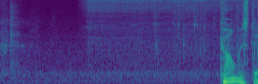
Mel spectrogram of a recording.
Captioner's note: hissing, rattling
